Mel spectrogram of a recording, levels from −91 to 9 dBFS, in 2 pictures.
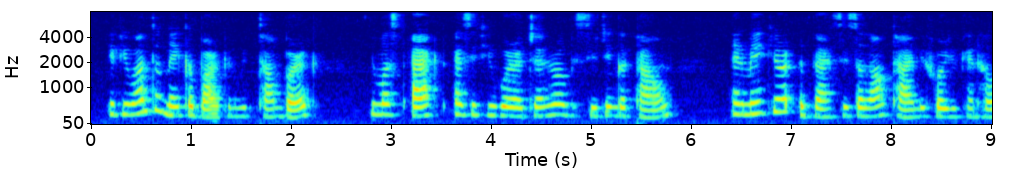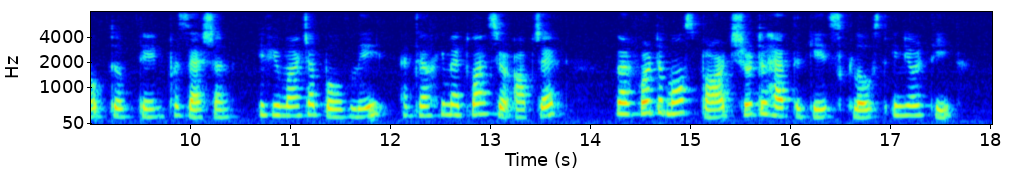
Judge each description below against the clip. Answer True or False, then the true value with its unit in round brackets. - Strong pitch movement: False (4.1 semitones)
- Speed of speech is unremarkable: False (210 wpm)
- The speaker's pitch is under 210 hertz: False (245 Hz)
